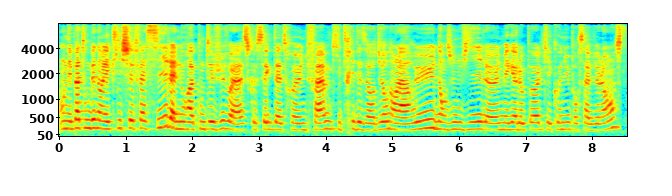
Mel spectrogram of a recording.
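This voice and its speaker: A woman rattles along at a very fast pace with hardly any pauses. Her medium-pitched voice stays monotone and flat. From France, with Colombian family. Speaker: travel magazine presenter. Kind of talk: promotional interview. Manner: hesitant, many fillers.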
